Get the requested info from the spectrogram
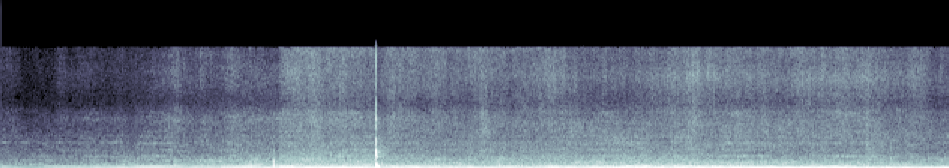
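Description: A steady low motor drone with a few even overtones, swelling over the first two seconds and then running level, with a sharp click about two and a half seconds in.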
